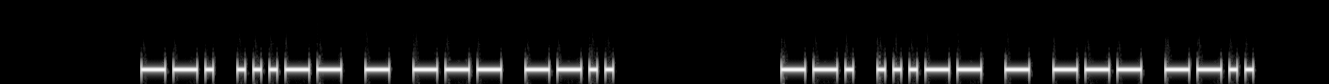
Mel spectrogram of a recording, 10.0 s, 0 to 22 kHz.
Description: Morse code, heard as a keyed tone, about 20 wpm, 700 Hz. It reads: G3TOZ G3TOZ
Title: DXCC-100 Call Signs - 5 Characters - Repeated 3x - 20wpm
